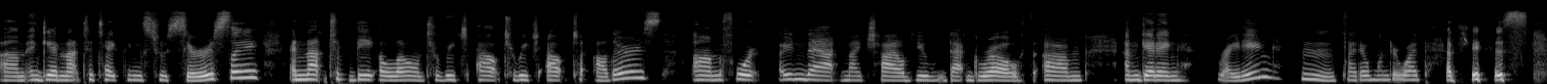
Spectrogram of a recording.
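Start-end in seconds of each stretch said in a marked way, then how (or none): 13.0-15.3 giggling through the words. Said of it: "I'm laughing 'cause I'm giggling".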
